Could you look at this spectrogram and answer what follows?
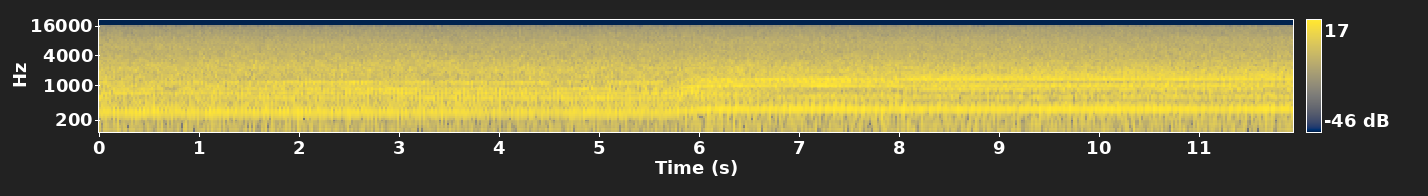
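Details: OS FS-95V four-stroke glow engine after rebuild, hand-started warm, 15% Omega fuel, 14x6 prop, OS F plug: high steady buzz climbing smoothly and holding even; nice running, very easy to start.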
